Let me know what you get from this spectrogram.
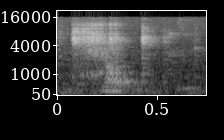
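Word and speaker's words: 跳珠: 来用的，所以读的时候读成第二声的瓦条珠、跳珠，它有跳动的水珠。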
